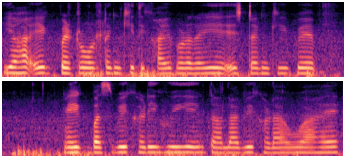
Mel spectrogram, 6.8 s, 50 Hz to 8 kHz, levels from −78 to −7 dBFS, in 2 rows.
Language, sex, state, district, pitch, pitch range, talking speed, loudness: Hindi, female, Uttar Pradesh, Lalitpur, 210 Hz, 205-215 Hz, 195 wpm, -19 LUFS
